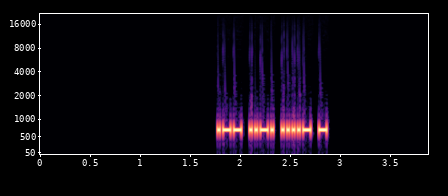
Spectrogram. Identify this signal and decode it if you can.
Morse code, heard as a keyed tone, about 48 wpm, 700 Hz. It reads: WF4T
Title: USA Call Signs - 4 Characters - Repeated 3x - 45wpm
